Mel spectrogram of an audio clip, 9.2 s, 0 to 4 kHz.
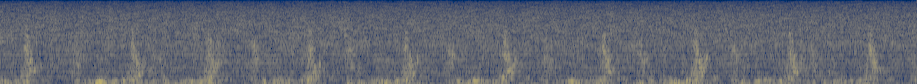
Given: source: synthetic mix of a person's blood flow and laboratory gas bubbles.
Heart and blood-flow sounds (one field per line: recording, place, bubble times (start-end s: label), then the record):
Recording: Doppler ultrasound of blood flow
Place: precordium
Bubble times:
no bubbles
From the record:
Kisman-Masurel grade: 000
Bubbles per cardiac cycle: 0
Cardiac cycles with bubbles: 0%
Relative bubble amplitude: no bubbles discernible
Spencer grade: 0 (complete lack of bubble signals)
